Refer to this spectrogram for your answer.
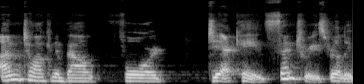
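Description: A woman speaks with a very deep, low pitch and a somewhat breathy voice. Her intonation is lively and her pace moderate. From Vancouver, Canada. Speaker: filmmaker and radio host. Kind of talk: casual chat.

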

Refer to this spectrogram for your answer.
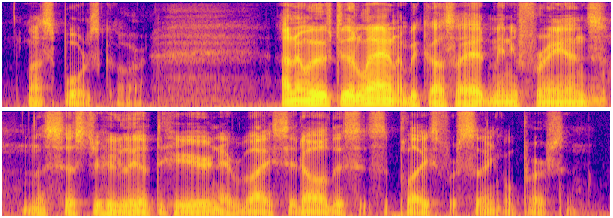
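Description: A man with an American accent speaks fairly quickly with ordinary pitch variation. His very deep, low voice has vocal fry. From Virginia. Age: 70s. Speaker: speaker and counselor. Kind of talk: personal testimony. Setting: office.

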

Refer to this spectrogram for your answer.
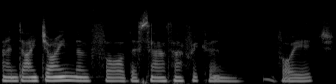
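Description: A woman's very deep, low voice in a Yorkshire accent, dark and mellow, with monotone, flat intonation at a moderate pace, dry and close with no echo, in a very clean recording with a silent background. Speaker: midlife coach and author. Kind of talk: interview conversation.

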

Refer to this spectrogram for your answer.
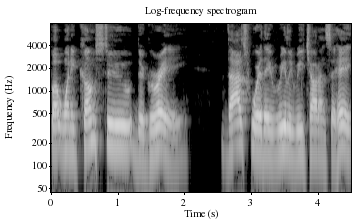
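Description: On a very clean recording with a silent background, a man with a Spanish accent talks at a moderate pace, his fairly high voice showing ordinary pitch variation. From Puerto Rico. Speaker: construction safety professional. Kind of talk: casual interview.

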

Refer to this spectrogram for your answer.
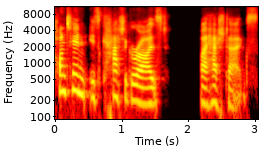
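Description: Her pitch swinging very widely, a woman speaks against a quiet background. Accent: Australian. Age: 40s. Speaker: LinkedIn profile writer and trainer. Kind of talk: interview.

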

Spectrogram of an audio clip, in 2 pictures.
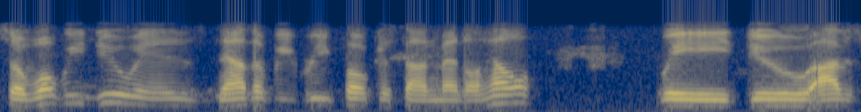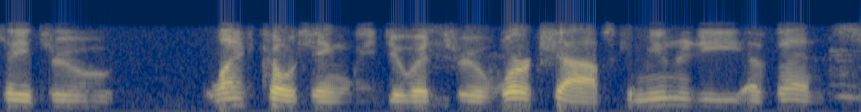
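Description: With an unremarkable speaking voice, a man talks at a moderate pace with ordinary pitch variation and big swings in loudness. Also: medium pitch for a man. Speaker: podcast guest. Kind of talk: casual interview chat.

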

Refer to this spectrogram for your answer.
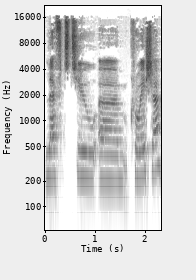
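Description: A woman with a Dutch accent and a fairly high pitch. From Netherlands. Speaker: former nun, workplace reintegration coach. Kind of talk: interview conversation. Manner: halting.

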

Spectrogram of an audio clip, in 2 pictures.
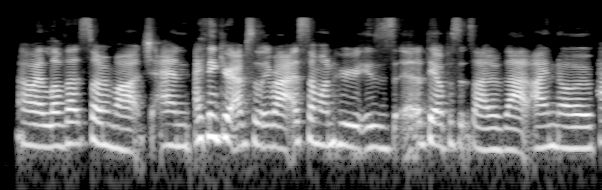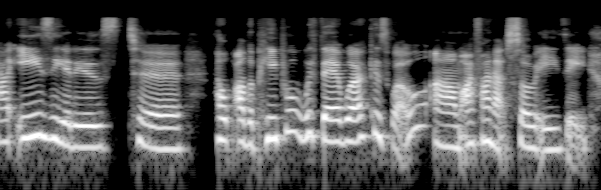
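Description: A woman with a normal speaking voice and medium pitch talks at a moderate pace. She has ordinary pitch variation and hardly any pauses. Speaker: podcast host. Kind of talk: interview chat.

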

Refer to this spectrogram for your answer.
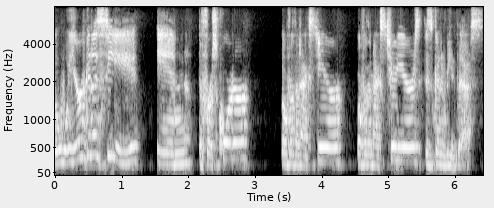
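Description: An unremarkable speaking voice: a woman's fairly high pitch with lively intonation, very even loudness and a moderate pace. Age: 30s. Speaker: marketing executive. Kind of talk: interview.

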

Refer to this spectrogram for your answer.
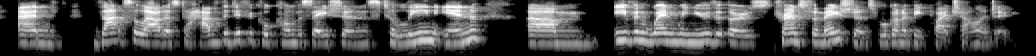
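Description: Speaking in an Australian accent, a woman with a fairly high pitch keeps a moderate pace and fairly even intonation. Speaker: global business services executive. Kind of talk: interview.

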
